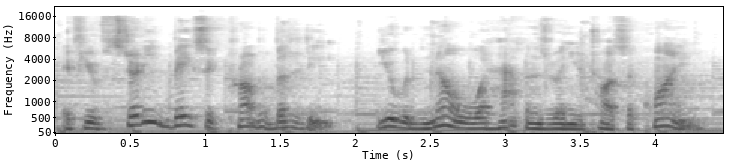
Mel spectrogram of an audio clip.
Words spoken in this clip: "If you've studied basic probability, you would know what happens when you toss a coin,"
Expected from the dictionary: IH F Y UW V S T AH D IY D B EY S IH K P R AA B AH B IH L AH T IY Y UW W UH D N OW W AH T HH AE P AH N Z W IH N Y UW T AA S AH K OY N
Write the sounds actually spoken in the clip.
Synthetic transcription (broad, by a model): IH F Y UW V S T AH D IY D B EY S IH K P R AA B AH B IH L AH T IY Y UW W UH D N OW W AH T HH AE P AH N Z W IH N Y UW T AA S AH K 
